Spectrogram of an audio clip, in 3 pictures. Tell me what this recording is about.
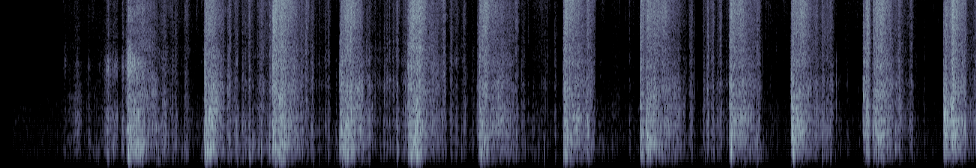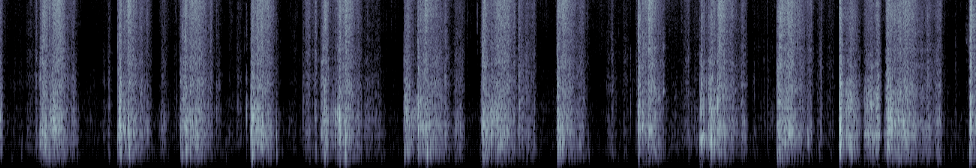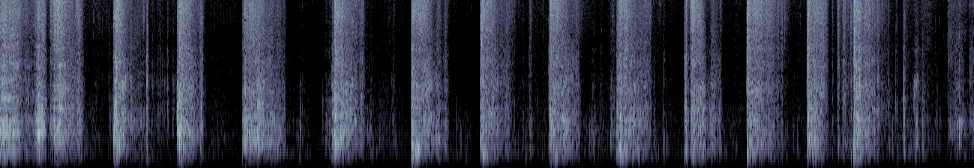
footsteps in snow
Man walking in thaw snow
